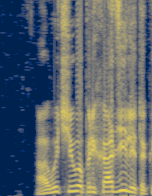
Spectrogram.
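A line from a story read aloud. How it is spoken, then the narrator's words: Shout after them. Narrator (Russian): крикнула им вдогонку Надя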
